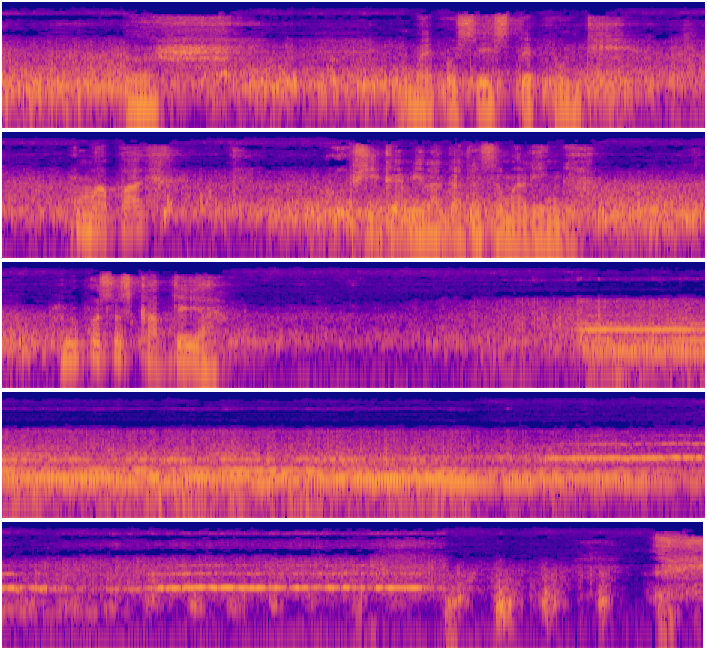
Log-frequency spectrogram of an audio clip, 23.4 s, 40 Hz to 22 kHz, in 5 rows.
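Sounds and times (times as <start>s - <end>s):
train rumbling along with steady mechanical noise: 0.0s - 10.2s, 10.8s - 23.4s
speech: 0.8s - 1.3s, 2.8s - 4.4s, 5.2s - 6.0s, 6.7s - 9.0s, 9.8s - 11.0s
long tonal horn-like drone: 13.2s - 21.9s.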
